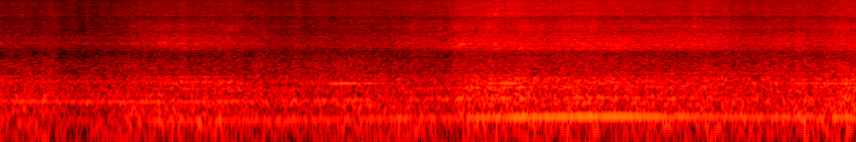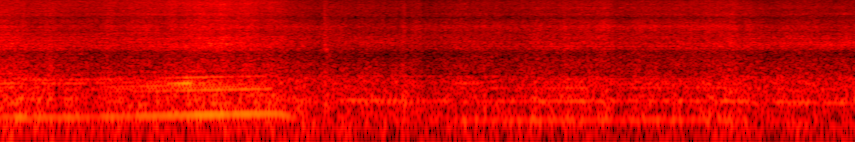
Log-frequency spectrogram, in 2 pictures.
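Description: Motorcycle engine running at cruising speed under a steady rush of riding noise. The engine note grows louder a few seconds in and eases back off after about eight and a half seconds.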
